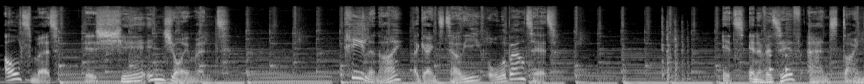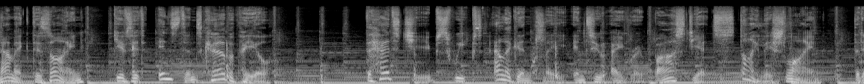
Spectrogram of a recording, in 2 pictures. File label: electric bike corporate video young UK male voice over artist; Gazelle Ultimate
